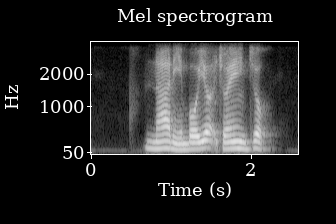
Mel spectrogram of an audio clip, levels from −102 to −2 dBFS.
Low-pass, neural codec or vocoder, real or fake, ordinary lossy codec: 3.6 kHz; codec, 24 kHz, 0.9 kbps, WavTokenizer, large speech release; fake; Opus, 32 kbps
